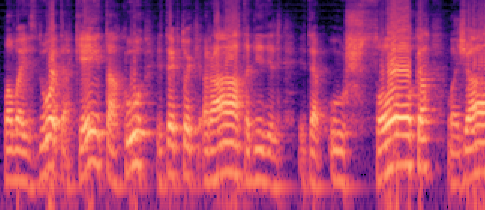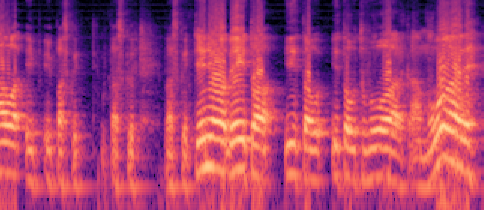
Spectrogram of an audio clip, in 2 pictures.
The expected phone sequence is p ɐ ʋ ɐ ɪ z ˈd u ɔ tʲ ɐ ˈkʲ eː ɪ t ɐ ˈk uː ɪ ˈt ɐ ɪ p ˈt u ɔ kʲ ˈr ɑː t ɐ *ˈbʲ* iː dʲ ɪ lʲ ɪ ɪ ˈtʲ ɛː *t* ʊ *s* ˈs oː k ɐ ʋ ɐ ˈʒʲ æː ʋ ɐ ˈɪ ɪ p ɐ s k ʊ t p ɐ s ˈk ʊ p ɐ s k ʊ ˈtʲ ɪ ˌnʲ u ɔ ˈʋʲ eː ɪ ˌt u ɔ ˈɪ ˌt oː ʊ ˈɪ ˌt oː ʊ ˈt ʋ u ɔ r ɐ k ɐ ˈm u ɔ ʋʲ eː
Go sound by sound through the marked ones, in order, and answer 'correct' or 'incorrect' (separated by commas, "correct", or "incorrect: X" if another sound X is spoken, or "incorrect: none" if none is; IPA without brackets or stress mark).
incorrect: dʲ, incorrect: p, incorrect: ʃ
